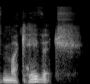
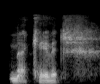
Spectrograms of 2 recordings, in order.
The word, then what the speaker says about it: Mackiewicz: you could go the the Polish pronunciation is mavich mavich I like that but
